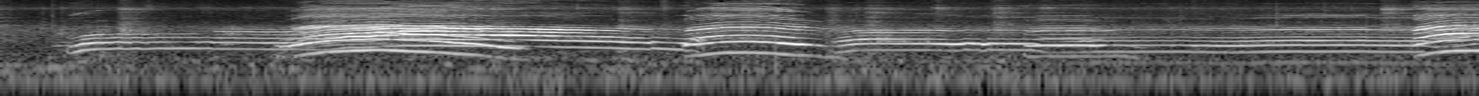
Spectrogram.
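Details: Two domestic cats fighting on a tin roof at noon, filmed by phone; long wavering yowls with rich harmonics, swelling and falling in drawn-out howls, several overlapping calls rising in pitch near the end.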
